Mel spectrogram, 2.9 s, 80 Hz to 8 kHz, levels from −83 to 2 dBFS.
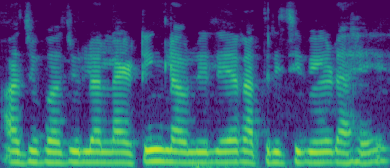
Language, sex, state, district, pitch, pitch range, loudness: Marathi, female, Maharashtra, Gondia, 185 Hz, 180-190 Hz, -14 LUFS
